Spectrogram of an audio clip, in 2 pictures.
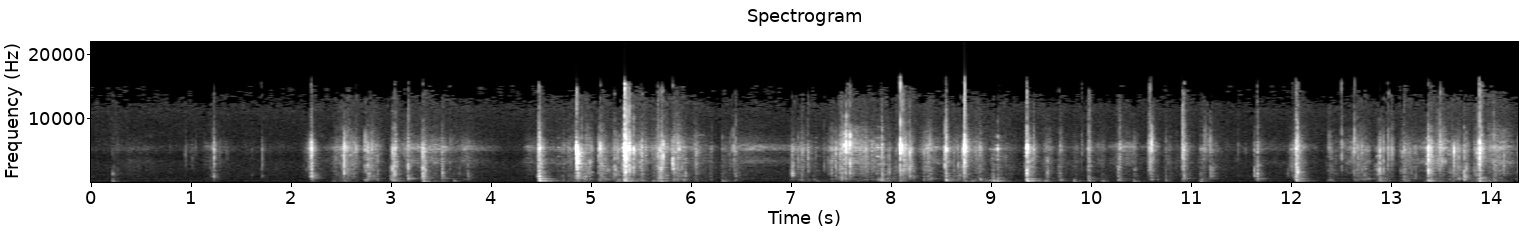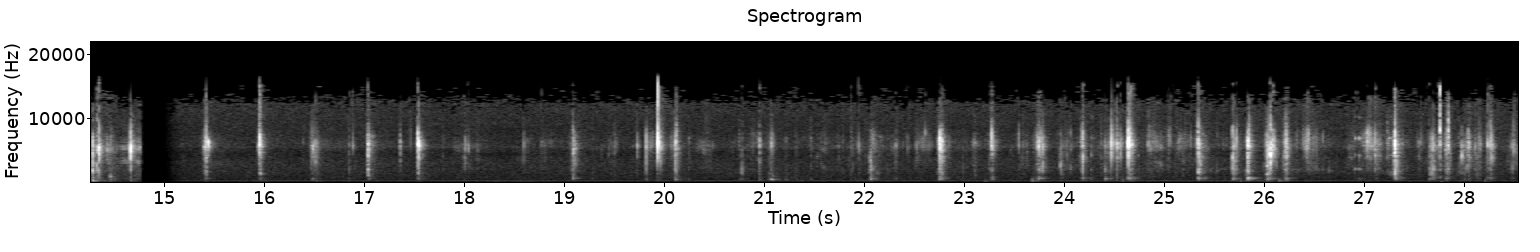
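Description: Hands squishing and kneading slime, with crackling and popping clicks. The crackling is dense for the first half, breaks off just before the middle, and comes back as sparser single pops. A faint steady low hum runs underneath.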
